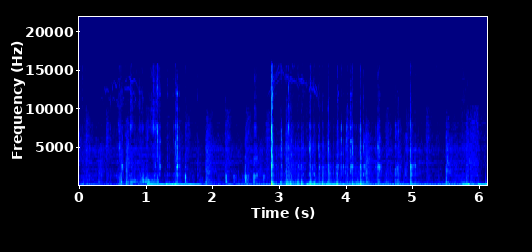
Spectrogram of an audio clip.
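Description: Small clicks and taps of a plastic toy stroller being handled and rolled across wooden planks, with one sharp click just before the middle. Low wind rumble on the microphone comes and goes.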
